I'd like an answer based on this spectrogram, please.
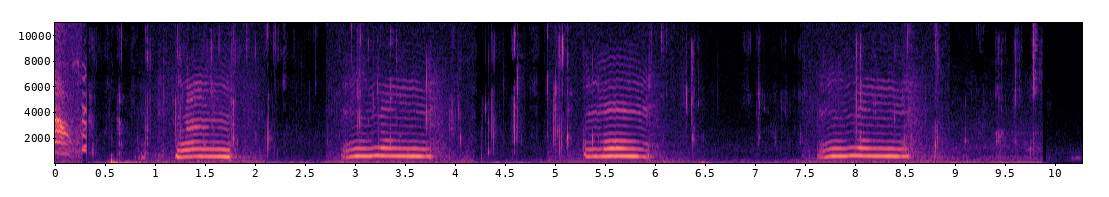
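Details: Kittens stalking and chasing butterflies on grass give four drawn-out, harmonic-rich meows, each about a second long and spaced roughly two seconds apart, over a soft, low background hum and faint clicks.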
